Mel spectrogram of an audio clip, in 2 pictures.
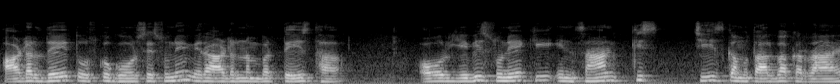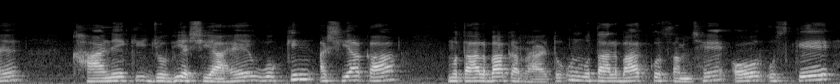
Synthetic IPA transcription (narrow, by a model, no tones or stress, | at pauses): aːɾɖəɾd̪eːt̪oʊskoɡʱoːɾsesʊnemeːɾaaːɾɖəɾnɐ̃mbəɾt̪eːzt̪ʰa | ɔːɾjebʱisʊnekiʔɪnsaːnkɪs | t͡ʃiːzkamʊt̪aːlbakɐɾːɐɦaɦɛ | kʰaːnekid͡ʒoːbʱiɐʃɪjaɦɛʋokɪnɐʃɪjaka | mʊt̪aːlbakɐɾːɐɦaɦɛt̪oʔʊnmʊt̪aːlbaːt̪kosɐ̃md͡ʒʱẽɔːɾʊske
